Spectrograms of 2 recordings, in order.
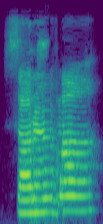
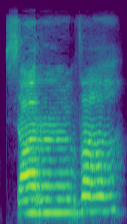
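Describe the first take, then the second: First: The r and v sounds run together. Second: The r and v sounds are each clearly articulated. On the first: The speaker calls it wrong. "then we're not honoring the r or the va" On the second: The speaker calls it right. "So it has to be sarva"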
